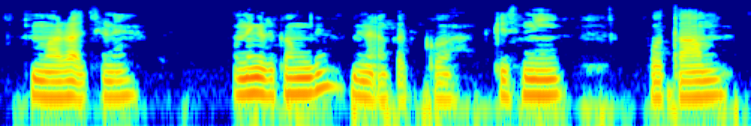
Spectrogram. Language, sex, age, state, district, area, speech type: Santali, male, 30-45, West Bengal, Purulia, rural, spontaneous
